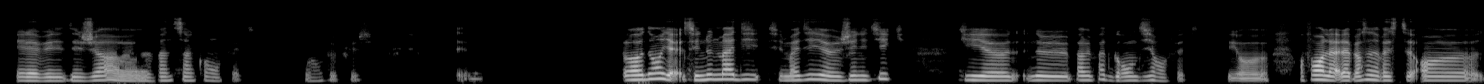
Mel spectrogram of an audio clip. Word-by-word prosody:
Elle 175 0 -2
avait 170 0 -1
déjà, 175 - -1
heu, 85 -1 -2 0.2
25 180 0 -7
ans 175 -2 -9
en - - -16
fait, - - -20 0.6
ou - - -15
un 165 +2 -18
peu - - -15
plus. - - -21 0.8
Et - - -14
heu 255 0 -18 1.4
Oh 210 +1 +6
non 255 +2 +4
il 245 - +4
y - - +8
a - - +3
c'est 205 - -1
une 215 +3 +2
autre 230 - 0
maladie. 230 -1 +1
C'est 195 - -13
une 190 - -4
maladie, 220 +4 0
heu, 190 -2 +2
génétique 205 +6 -4 0.5
qui, 200 -1 +2
heu, 185 -1 +1
ne 190 -1 +1
permet 200 0 -1
pas 225 +3 -6
de 185 - -13
grandir 185 +1 -4
en 165 - -10
fait 90 - -16 0.4
et 95 - -9
heu, 95 0 -4 0.3
enfin 220 0 +6
la 195 - +5
la 185 - +5
personne 185 +4 0
elle 200 - -1
reste, 185 0 -4
heu, 185 -1 -2
190 Hz, 185 wpm, -23 LUFS, 180-205 Hz, 1.4 s, y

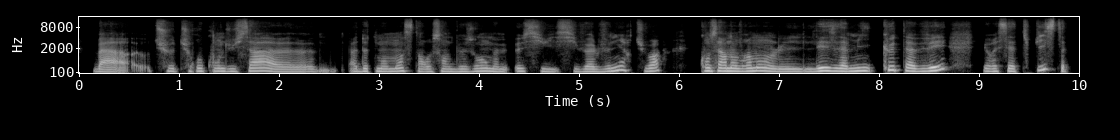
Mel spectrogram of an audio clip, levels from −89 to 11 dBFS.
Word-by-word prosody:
bah, - - -1 0.3
tu 180 -2 -6
tu 170 - -10
reconduis 180 -1 -3
ça, 190 -1 +1
heu, 150 +1 -4 0.3
à 170 - -6
d'autres 175 +2 -3
moments 170 +1 0
si 195 0 -10
tu - - -8
en - - -4
ressens 160 +1 -5
le 160 - -4
besoin 160 +3 -2
ou - - +1
même 160 -4 -2
eux 180 - 0
si 165 -4 -7
si - - -11
ils - - -8
veulent 160 0 -1
venir, 215 +9 0
tu 180 - -10
vois? 195 +4 +1 0.4
Concernant 190 -2 +4
vraiment 190 +2 +3
l 160 0 0
les 185 +5 +5
amis 190 +3 +4
que 255 - +3
tu 240 -4 0
avais, 195 - +6 0.4
il - - -5
y - - 0
aurait 170 0 -1
cette 170 -1 -3
piste. 295 +5 -1
180 Hz, 230 wpm, -20 LUFS, 160-195 Hz, 0.4 s, avais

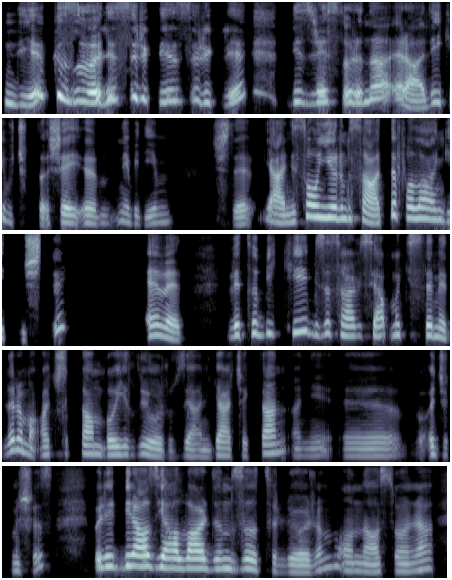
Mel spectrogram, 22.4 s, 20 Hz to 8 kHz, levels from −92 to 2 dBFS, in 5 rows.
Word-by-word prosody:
diye 405 - +3
kızı, 275 -9 +5
böyle, 305 +7 +8
sürükleye 300 -6 +2
sürükleye. 270 - -2 0.5
Biz 240 -3 -4
restorana 255 +3 +2
herhâlde 140 - +1
2.30'da 245 -8 -9
şey, 165 -3 0
ımm, 150 +1 -15
ne 175 -4 -13
bileyim, 155 +4 -14 0.4
işte, 135 +2 -6
yani, 170 +2 0
son 285 +8 +5
yarım 260 -2 +4
saatte 235 - +3
falan 245 -5 +1
gitmiştik. 195 - -2 0.8
Evet 205 -10 +1 0.5
ve 235 - +2
tabii 265 +1 -5
ki 295 +3 -2
bize 245 +3 -2
servis 220 -4 0
yapmak 230 +2 -4
istemediler 225 -1 0
ama 240 -6 -4
açlıktan 170 +1 -6
bayılıyoruz, 160 -7 -6
yani, 130 -3 -10
gerçekten, 155 - -5
hani, 140 +1 -19
eee, 140 0 -11 0.4
acıkmışız. 165 - -8 0.4
Böyle, 235 -2 0
biraz 250 -2 +5
yalvardığımızı 205 -3 +3
hatırlıyorum. 160 - -6
Ondan 155 -3 -6
sonra, 155 +6 -5
205 Hz, 115 wpm, -26 LUFS, 155-250 Hz, 0.8 s, böyle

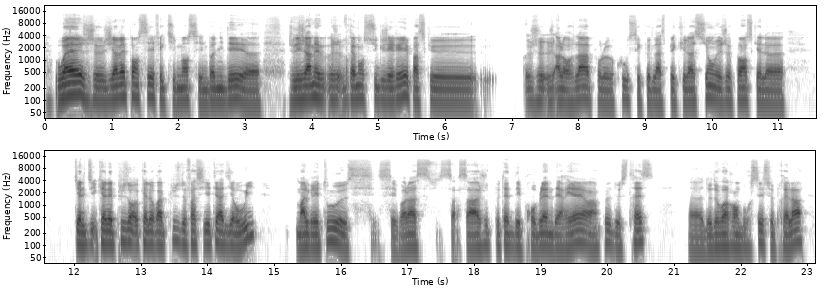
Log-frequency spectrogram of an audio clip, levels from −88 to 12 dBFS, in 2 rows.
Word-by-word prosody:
Ouais, 135 +6 +10
je 110 -2 -2
j'y 105 +2 +1
avais 125 +2 +7
pensé 125 -1 -1
effectivement, 105 -2 -2
c'est 105 -2 -9
une 90 0 -3
bonne 100 +2 +1
idée, 105 +2 +2
heu, 90 -2 +1 0.4
je 105 - -5
l'ai 110 +1 +3
jamais, 115 +1 +6
heu, 115 - +1 0.3
vr - - -9
vraiment 110 +2 0
suggéré 110 +3 0
parce 100 -4 -2
que, 95 -2 -1 0.7
je 100 0 -4
alors, 95 -2 0
là, 110 +1 +4
pour 100 - -9
le 90 -1 -4
coup, 110 +4 -8
c'est 95 -4 -11
que 90 - -7
de 95 - -8
la 90 -1 0
spéculation 95 +6 -3
mais 100 -3 0
je 95 +1 -4
pense 105 +2 -1
qu'elle, 95 -3 -3
heu, 85 -1 -1 0.9
qu'elle 110 -3 +2
dit 115 +1 -7
qu'elle 115 -2 +3
est 110 - +5
plus 125 +4 -6
dans 105 -5 +3
qu'elle 115 +1 -1
aura 110 -1 +2
plus 130 +5 -11
de 115 - -2
facilité 115 +1 -3
à 110 - +4
dire: 105 -1 -1
«Oui» 150 - -2 0.6
malgré 95 0 +1
tout, 130 +4 -1
heu, 95 -5 0
c 90 - -21
c'est, 85 - -12
voilà, 95 +4 0
ce 95 - -20
ça - - -12
ça 90 -1 +1
ajoute 100 +2 -4
peut-être 100 -1 -5
des 95 -1 -3
problèmes 95 +2 -2
derrière, 100 +6 0
un 90 -1 -3
peu 115 +5 -6
de 95 -3 -6
stress, 120 +7 -5 0.5
heu, 80 -1 -5
de 90 +3 -4
devoir 95 +1 0
rembourser 95 +3 -4
ce 110 - -11
prêt-là 115 +6 0
105 Hz, 190 wpm, -22 LUFS, 95-115 Hz, 0.9 s, Ouais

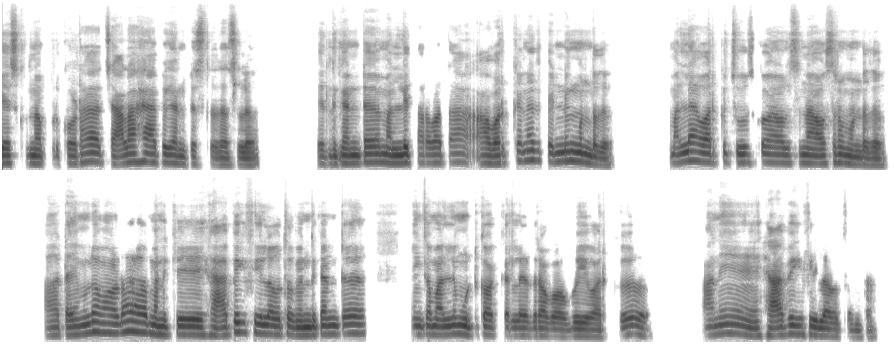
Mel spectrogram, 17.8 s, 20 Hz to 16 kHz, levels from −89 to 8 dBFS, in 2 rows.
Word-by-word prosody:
చేసుకున్నప్పుడు 125 -1 -1
కూడా, 135 +4 -1 0.2
చాలా 120 +5 +3
హ్యాపీగా 140 -2 +1
అనిపిస్తుంది 110 -2 -5
అసలు. 100 0 0 0.7
ఎందుకంటే, 125 +3 +1 0.2
మళ్ళీ 130 +2 +4
తర్వాత 130 +1 -2 0.3
ఆ - - +2
వర్క్ 135 - -5
అనేది 170 -1 -3
పెండింగుండదు. 145 -9 +1 0.7
మళ్ళీ 150 +5 +1
ఆ - - 0
వర్క్ 145 - -3
చూసుకోవాల్సిన 135 -1 -2
అవసరం 130 +2 0
ఉండదు, 105 -2 -1 0.6
ఆ - - -3
టైంలో 145 +7 +2
కూడా 165 +3 +2 0.2
మనకి 135 0 +2 0.3
హ్యాపీగా 130 +8 +1
ఫీలవుతాం 140 -4 +2
ఎందుకంటే, 145 +4 +2 0.7
ఇంక 135 - -4
మళ్ళీ 140 +2 +2
ముట్టుకోక్కర్లేదురా 125 -2 0
బాబు 110 +1 +1
ఈ - - +2
వర్కు, 125 +6 -4 0.8
అని 150 +3 -2 0.4
హ్యాపీగా 140 +4 +3
ఫీలవుతుంటాం. 110 -5 -1
130 Hz, 120 wpm, -23 LUFS, 120-145 Hz, 0.8 s, మళ్ళీ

